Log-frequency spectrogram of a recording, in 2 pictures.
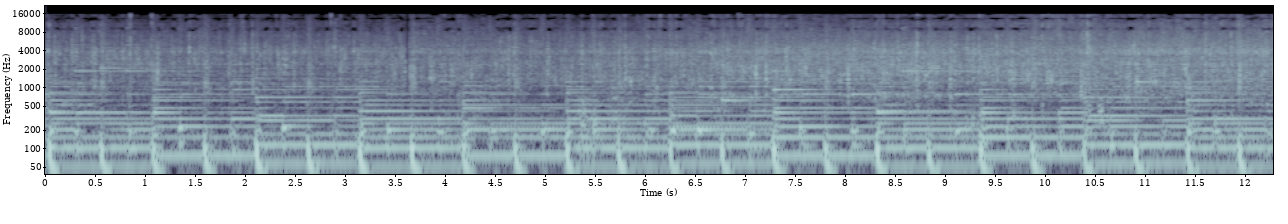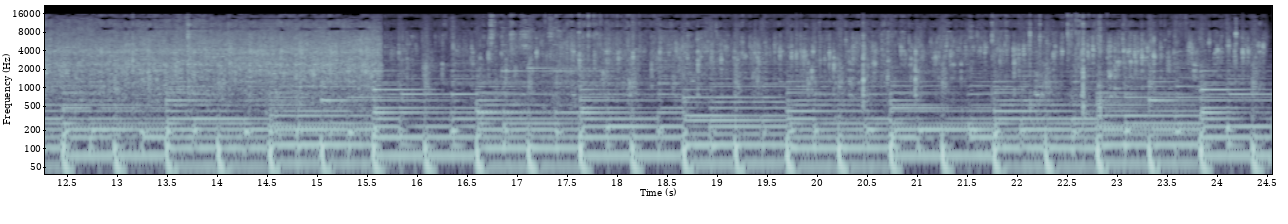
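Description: Whole tilapia frying in hot oil in a wok: a steady sizzle that grows stronger toward the middle and drops off abruptly about two-thirds of the way through, over background music.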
